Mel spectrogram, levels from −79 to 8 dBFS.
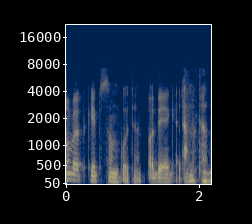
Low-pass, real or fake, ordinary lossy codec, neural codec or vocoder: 7.2 kHz; fake; Opus, 32 kbps; codec, 16 kHz, 2 kbps, X-Codec, HuBERT features, trained on balanced general audio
